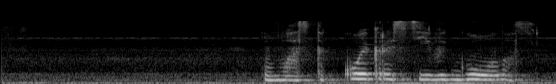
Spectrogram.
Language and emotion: Russian, positive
